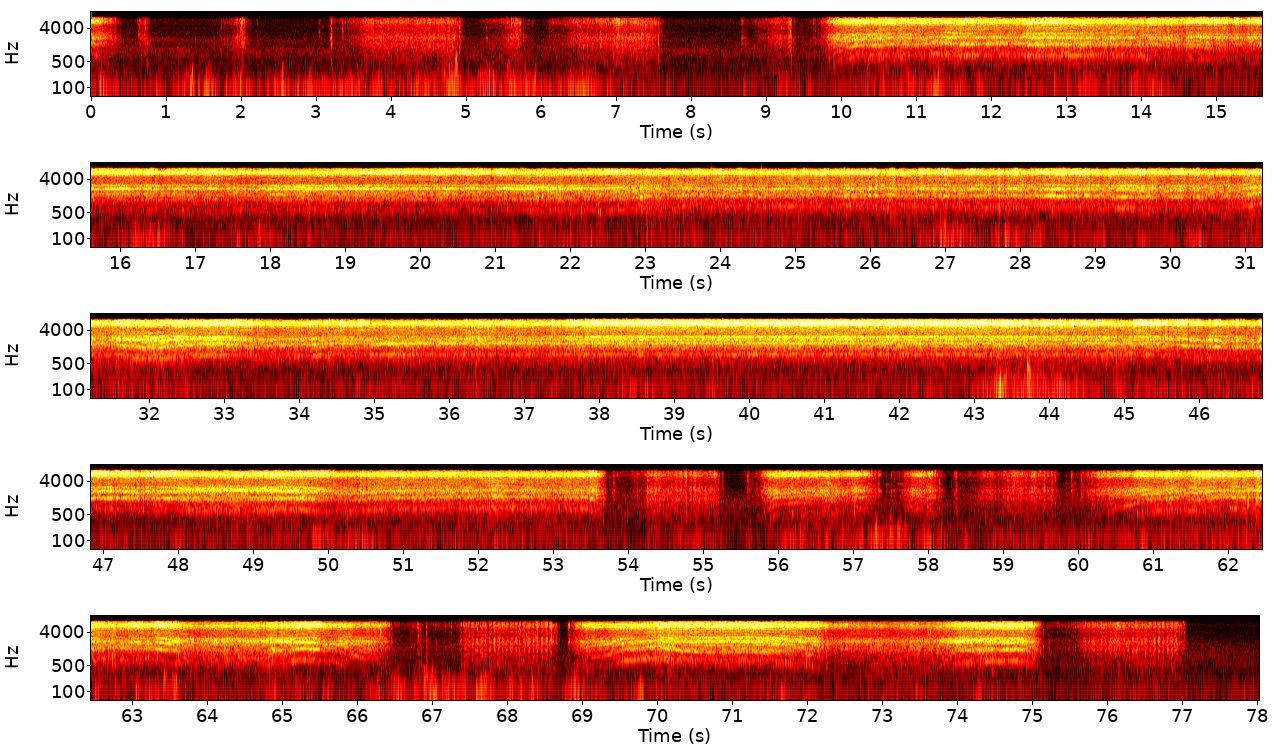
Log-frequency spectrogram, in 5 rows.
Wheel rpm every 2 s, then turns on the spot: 10, 20, 20, 20, 20, 180, 190, 160, 140, 150, 150, 180, 190, 190, 180, 200, 210, 230, 230, 230, 230, 230, 230, 180, 180, 180, 150, 40, 80, 30, 130, 170, 140, 30, 100, 170, 90, 80, 20.
2-8 58-60 66-68 74-78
